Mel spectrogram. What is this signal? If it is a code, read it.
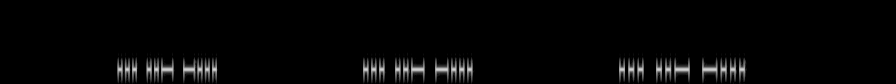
Morse code, heard as a keyed tone, about 30 wpm, 700 Hz. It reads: SUB SUB SUB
